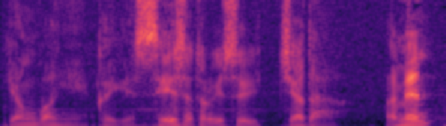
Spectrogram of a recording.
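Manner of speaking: ordinary talk, nothing marked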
